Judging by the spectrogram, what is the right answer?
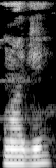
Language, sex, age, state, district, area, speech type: Santali, male, 18-30, West Bengal, Purulia, rural, spontaneous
